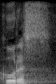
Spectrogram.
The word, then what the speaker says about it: Kuros: It's called Kuros. It's spelled Quros, but it's pronounced Kuros.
